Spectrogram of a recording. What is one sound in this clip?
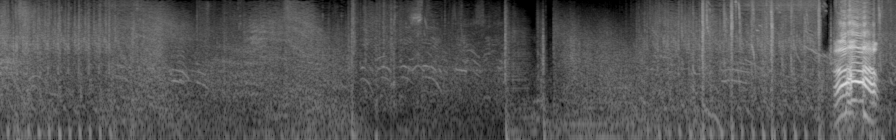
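Blaster rifles fire in rapid bursts of sharp shots.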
